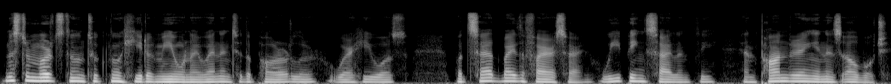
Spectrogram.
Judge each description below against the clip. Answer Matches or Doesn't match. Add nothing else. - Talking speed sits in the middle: Matches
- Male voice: Matches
